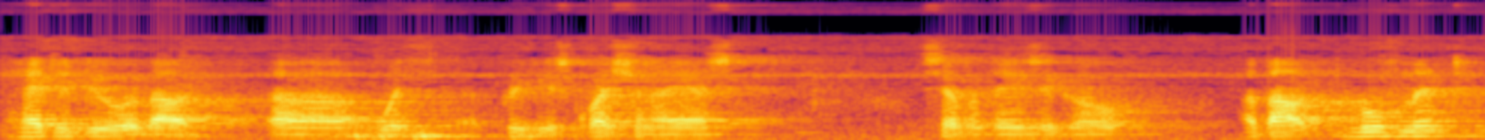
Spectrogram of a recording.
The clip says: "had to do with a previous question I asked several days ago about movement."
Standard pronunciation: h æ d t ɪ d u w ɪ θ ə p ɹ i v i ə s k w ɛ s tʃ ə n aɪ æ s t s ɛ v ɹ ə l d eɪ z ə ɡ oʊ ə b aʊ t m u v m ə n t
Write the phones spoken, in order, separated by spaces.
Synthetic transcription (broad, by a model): h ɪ d t ɪ d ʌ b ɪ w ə p ɹ i v i ə s k w ɛ s tʃ ə n aɪ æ s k s ɛ v ɹ l d eɪ z ə ɡ oʊ ə b aʊ t m u v m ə n t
